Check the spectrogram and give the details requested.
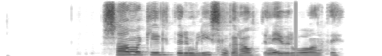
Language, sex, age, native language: Icelandic, female, 20-29, Icelandic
